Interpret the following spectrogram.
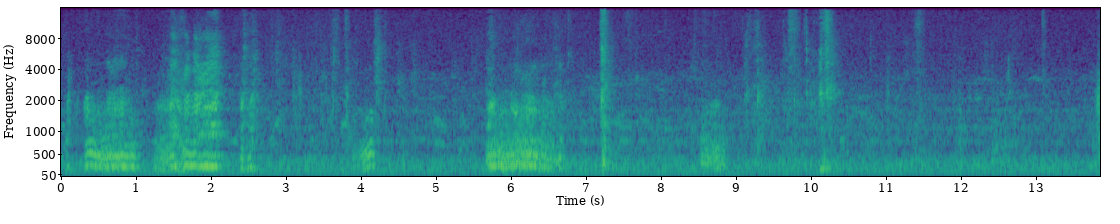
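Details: Two small female Maltese puppies playing give short, tonal whining yelps mixed with soft growly grumbles in scattered bursts.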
